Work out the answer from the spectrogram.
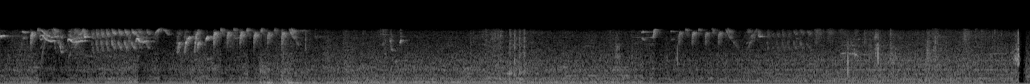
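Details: Young canaries of 2009, several birds chirping: a burst of rapid high twittering notes in the first three seconds, then scattered short chirps through the rest amid steady background hiss.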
